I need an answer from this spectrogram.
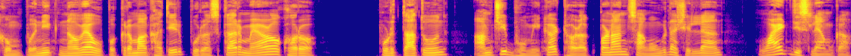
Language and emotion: Goan Konkani, sad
